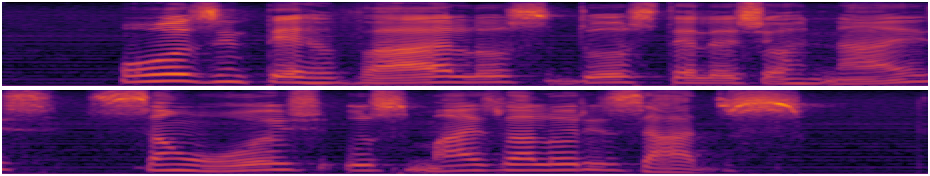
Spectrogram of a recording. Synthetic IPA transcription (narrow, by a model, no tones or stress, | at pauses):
ʊzĩnt̪eɾvalʊzd̪ʊst̪eleʒoɾna̰jsː | ɐ̃w̃oʒɪʔʊzmajzvaloɾiza̰d̪ʊs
